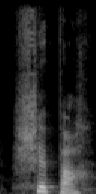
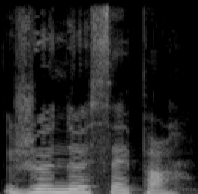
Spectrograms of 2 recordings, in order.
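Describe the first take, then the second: First: The ne is dropped from the phrase. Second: The ne is said between je and sais. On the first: "short for je ne sais pas" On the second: "It's actually short for"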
